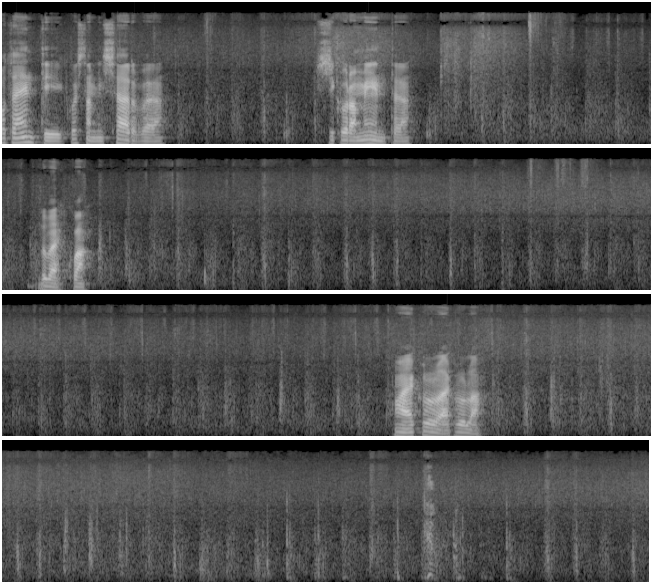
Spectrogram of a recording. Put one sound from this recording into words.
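Footsteps run over dirt and grass.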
